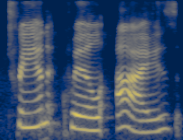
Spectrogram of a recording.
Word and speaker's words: tranquilize: their muscles tranquilize so tran quill eyes last syllable is going to be i z silent finally job one please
